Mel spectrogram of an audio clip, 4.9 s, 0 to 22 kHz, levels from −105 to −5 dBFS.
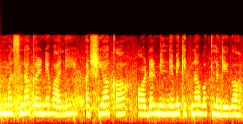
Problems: constant background noise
